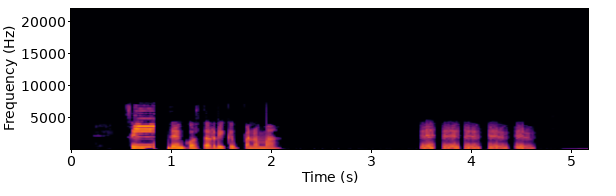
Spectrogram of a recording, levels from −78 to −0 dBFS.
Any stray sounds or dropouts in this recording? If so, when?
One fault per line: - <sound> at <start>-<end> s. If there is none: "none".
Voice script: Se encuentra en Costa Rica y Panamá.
- dropout at 0.8-1.0 s
- laugh at 3.5-4.6 s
